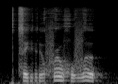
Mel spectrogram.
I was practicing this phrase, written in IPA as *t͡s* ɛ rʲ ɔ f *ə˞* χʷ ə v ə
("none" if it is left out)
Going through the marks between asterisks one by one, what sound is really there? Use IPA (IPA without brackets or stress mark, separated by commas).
t͡s, ə˞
